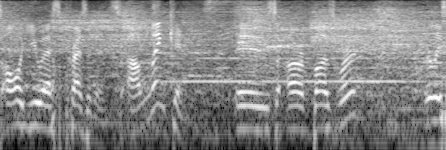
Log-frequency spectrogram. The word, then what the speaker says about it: Lincoln: Josh, can you spell it for the people? That is L I N C O L N Lincoln.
